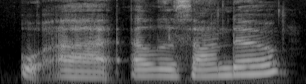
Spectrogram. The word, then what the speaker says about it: Elizondo: Uh, Elizondo, did I say it right?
